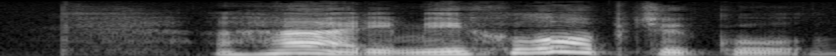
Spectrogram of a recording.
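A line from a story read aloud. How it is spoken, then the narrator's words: Exclamation. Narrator (Ukrainian): вигукнув Слизоріг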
